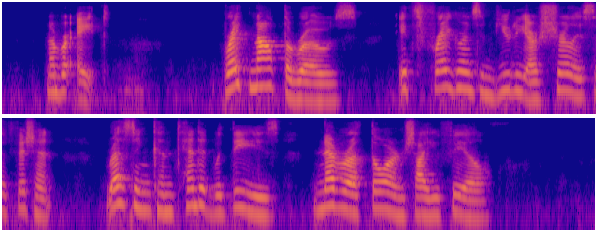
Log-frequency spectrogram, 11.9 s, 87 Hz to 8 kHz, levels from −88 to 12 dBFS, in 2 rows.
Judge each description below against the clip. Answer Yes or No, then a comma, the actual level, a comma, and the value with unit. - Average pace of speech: No, slow, 110 wpm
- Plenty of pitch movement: Yes, wide, 5.7 semitones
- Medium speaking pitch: No, high, 200 Hz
